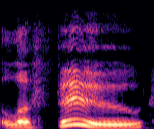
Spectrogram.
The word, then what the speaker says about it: LeFou: if y'all knew but lefou is pronounced like the french word for or the french phrase the idiot so i think he's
